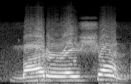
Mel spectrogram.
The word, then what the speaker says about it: moderation: Now that one, shun, French. It's a French word. So, moderation.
